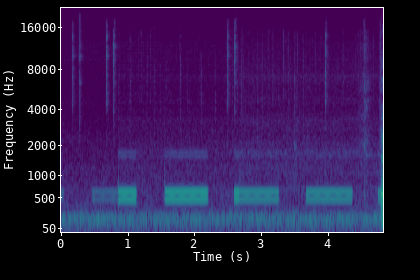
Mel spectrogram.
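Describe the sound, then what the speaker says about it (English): Off-the-hook phone tone in the horror game Paranormal Night Shift, a repeating electronic two-tone beeping in short evenly spaced bursts over a quiet background hum. "The phone's been knocked off the hook."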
